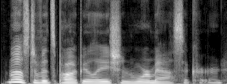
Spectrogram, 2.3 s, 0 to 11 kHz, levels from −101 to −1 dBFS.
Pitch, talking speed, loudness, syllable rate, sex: 210 Hz, 160 wpm, -16 LUFS, 5.7 syllables/s, female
